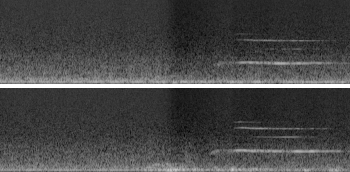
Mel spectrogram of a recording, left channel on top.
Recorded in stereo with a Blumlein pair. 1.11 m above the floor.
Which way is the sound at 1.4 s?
50° right.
